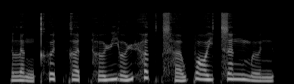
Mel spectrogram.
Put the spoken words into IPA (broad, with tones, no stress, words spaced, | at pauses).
lɐ˨˩ŋkʰɵ˧t̚kɐ˨t̚ hɵ˨˧ɥjɵ˨˥ɥ hɐ˥k̚t͡sʰɐ˨˥wpɔː˧j t͡sɐ˥nmɵ˨n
